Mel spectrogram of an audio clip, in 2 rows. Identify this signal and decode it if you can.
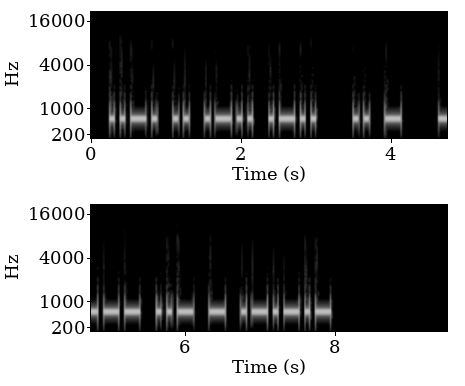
Morse code, heard as a keyed tone, about 17 wpm, 700 Hz. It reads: FILL IT OUT.
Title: Sentences from Top 1000 Words - Review Part 3 - 17wpm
